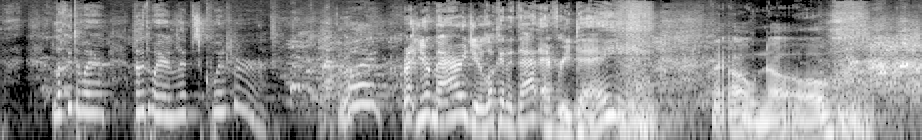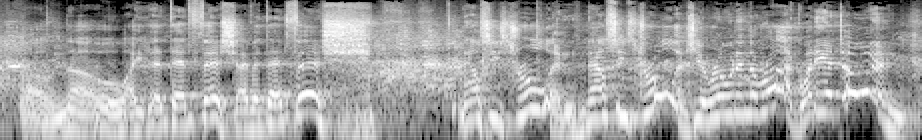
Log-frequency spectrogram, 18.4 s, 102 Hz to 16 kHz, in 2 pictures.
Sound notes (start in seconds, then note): 8.6 audience laughing; 12.9 audience laughing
